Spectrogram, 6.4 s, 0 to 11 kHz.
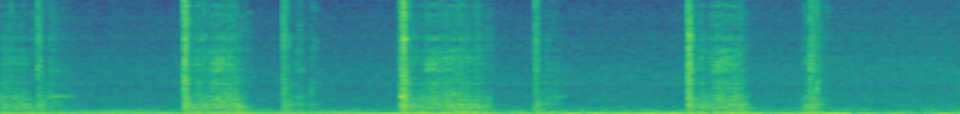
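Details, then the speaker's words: CRT23 Chinese mini skid steer, batteries fully charged: slow, labouring crank with heavy turns almost a second apart, as if short of power; owner suspects starter failure, not confirmed. "Let's just see how this starter reacts. That's kind of what I want you guys to listen to, because to me, the starter just doesn't sound like it's doing its thing proper."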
